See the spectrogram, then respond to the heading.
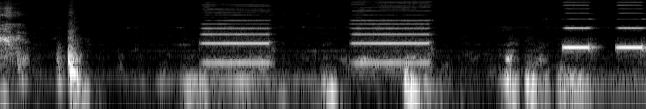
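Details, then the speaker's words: Laptop with no display and corrosion from liquid damage near the power switch, powered on from the charger without the battery. Two long tones then two shorter high beeps, with a black screen. This RAM fault beep code traced to a faulty RAM module. "you hear that sound? So the same is telling us that the RAM memory either is no longer responding with the system."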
